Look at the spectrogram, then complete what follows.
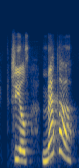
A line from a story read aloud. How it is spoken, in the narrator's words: Lena yelled as she saw the look in her eyes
